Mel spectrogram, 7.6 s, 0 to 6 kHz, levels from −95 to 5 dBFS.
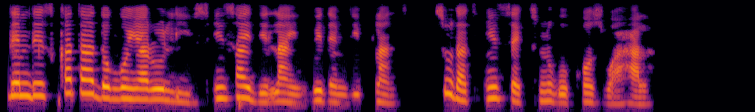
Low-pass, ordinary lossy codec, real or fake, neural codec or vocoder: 5.4 kHz; none; real; none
